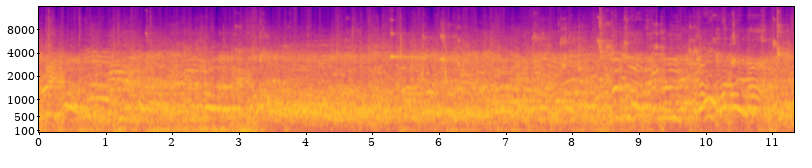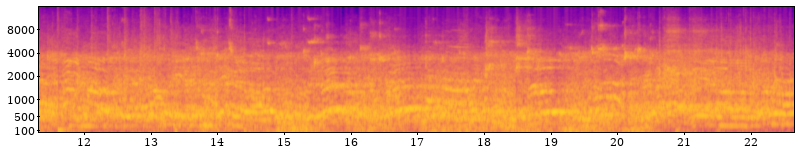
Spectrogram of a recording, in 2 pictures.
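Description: Live basketball game sound in a gym: a basketball bouncing on the hardwood court, heard through a continuous hubbub of spectators' chatter.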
